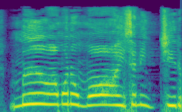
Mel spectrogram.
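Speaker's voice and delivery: wild, frenzied, frantic, high-pitched shout. Retelling how a man jumped up in the auditorium, imitating his frantic shout. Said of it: "gritando, alucinado".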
